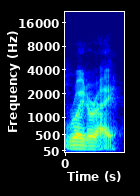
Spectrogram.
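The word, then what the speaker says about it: reuteri: It's lactobacillus roidery.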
